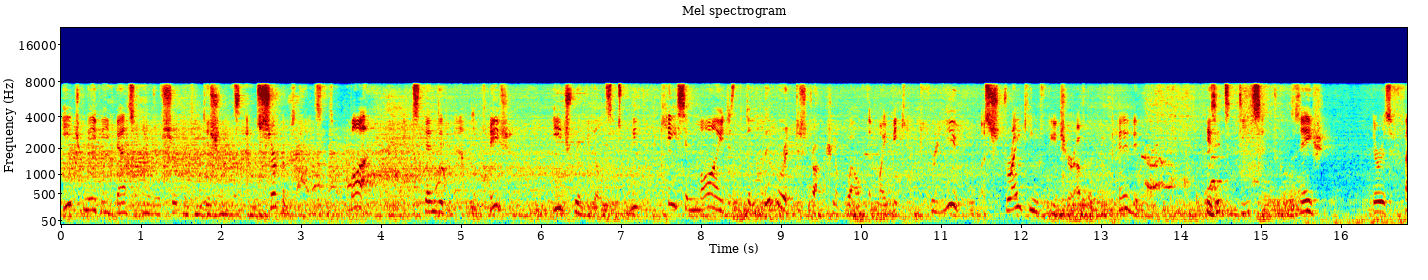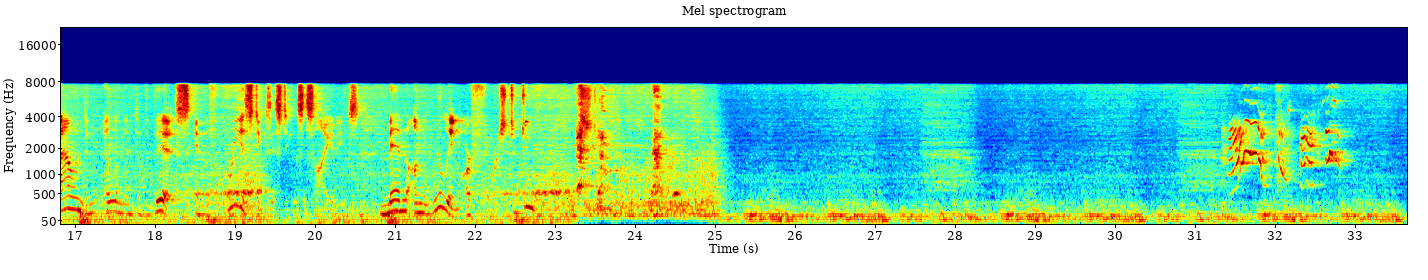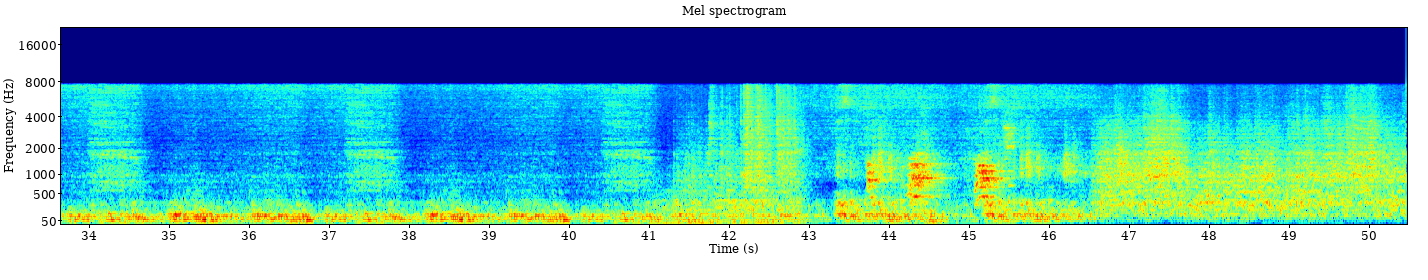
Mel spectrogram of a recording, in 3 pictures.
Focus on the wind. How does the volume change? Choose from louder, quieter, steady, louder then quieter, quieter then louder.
quieter.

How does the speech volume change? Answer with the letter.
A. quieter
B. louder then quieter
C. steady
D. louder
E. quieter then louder
C.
